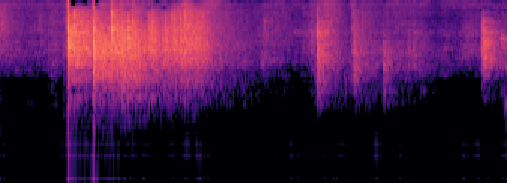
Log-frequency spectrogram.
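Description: Dice rolled during a tabletop role-playing game session: a sharp clatter that rattles on for about a second, then a few lighter clicks and a final tap.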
